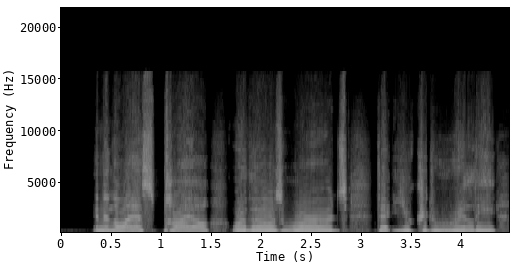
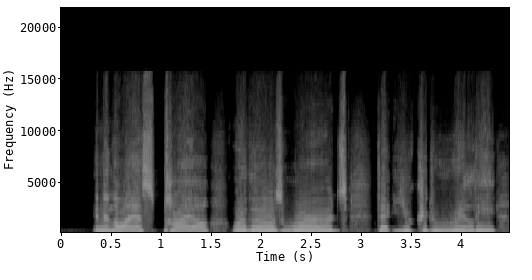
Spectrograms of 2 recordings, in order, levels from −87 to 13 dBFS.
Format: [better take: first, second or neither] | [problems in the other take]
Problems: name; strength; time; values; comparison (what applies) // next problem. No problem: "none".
neither | distortion; heavy; 21% of the sound clipped; the same in both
